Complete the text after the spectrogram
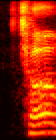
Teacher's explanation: छ बोलेंगे तो अधिक वायु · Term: महाप्राण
